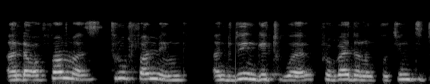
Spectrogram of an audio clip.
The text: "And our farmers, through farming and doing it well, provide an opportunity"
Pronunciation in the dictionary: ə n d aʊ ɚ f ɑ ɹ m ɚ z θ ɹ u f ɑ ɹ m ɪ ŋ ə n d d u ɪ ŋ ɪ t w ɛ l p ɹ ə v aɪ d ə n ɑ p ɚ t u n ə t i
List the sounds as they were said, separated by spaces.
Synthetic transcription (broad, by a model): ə n d aʊ ɚ f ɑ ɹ m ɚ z θ ɹ u f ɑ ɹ m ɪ ŋ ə n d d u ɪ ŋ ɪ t w ɛ l p ɹ ə v aɪ d ə n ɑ p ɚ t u n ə t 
